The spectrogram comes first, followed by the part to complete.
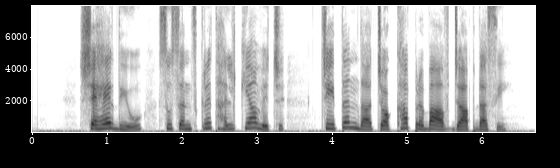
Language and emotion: Punjabi, neutral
